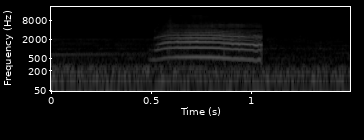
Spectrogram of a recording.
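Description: A single clear, drawn-out meow from a cat in the video game Atelier Yumia, close and tonal, standing alone over quiet ambient background.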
